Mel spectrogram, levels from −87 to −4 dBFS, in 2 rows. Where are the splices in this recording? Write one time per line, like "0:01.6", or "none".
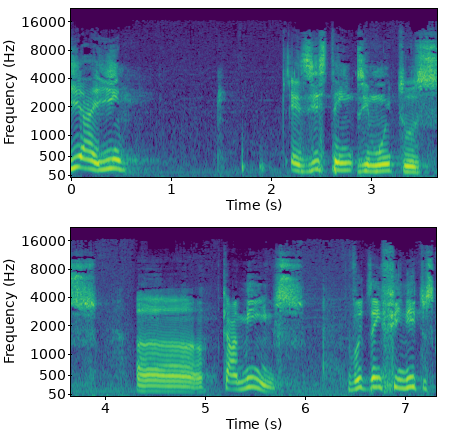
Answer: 0:02.9
0:05.1

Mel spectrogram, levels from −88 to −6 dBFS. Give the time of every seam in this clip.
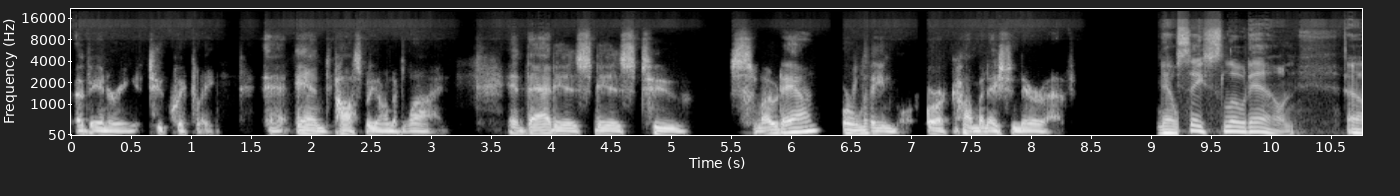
0:02.2
0:02.7
0:04.4
0:06.3
0:07.0
0:09.2

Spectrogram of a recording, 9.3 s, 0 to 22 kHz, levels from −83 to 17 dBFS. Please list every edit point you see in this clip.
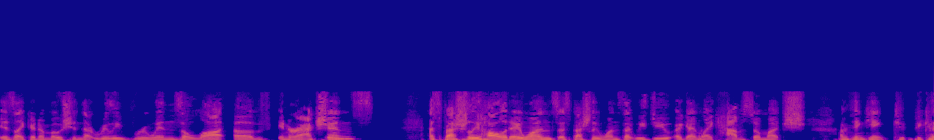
none

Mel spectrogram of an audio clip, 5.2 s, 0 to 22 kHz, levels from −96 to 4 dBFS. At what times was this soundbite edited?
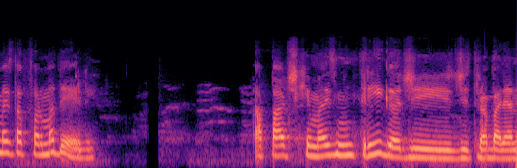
none

